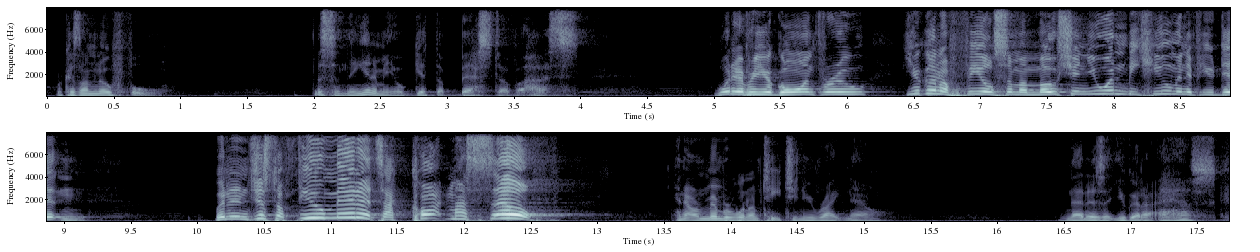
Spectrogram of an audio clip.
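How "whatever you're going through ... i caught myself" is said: loud, rising sermon climax; preaching at full force. Real, not acted. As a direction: preach it out to the crowd.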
